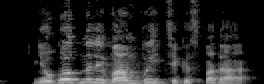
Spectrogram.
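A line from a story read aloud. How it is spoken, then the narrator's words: Authoritative, Alsatian-accented French. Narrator (Russian): Офицер, по-французски, но с эльзасским акцентом, сказав властным тоном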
